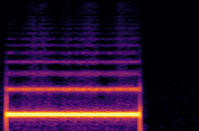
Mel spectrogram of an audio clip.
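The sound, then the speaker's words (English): A telephone rings once: a single loud, steady electronic tone lasting about a second that stops abruptly into silence, with no talk. “I love the part of the show where the phone rings.”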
